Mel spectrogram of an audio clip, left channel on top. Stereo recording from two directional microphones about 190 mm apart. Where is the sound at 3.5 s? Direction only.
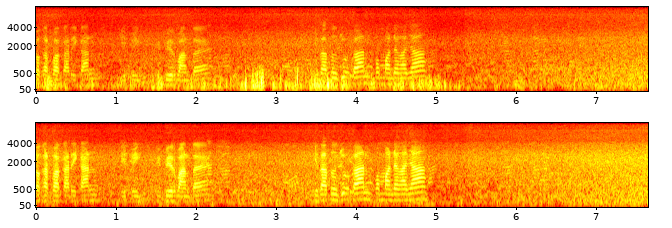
10° right (ahead or behind).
